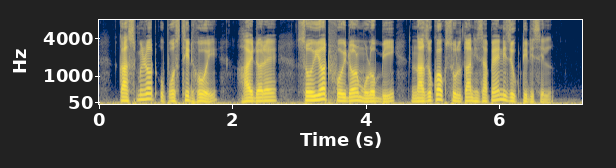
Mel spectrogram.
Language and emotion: Assamese, neutral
